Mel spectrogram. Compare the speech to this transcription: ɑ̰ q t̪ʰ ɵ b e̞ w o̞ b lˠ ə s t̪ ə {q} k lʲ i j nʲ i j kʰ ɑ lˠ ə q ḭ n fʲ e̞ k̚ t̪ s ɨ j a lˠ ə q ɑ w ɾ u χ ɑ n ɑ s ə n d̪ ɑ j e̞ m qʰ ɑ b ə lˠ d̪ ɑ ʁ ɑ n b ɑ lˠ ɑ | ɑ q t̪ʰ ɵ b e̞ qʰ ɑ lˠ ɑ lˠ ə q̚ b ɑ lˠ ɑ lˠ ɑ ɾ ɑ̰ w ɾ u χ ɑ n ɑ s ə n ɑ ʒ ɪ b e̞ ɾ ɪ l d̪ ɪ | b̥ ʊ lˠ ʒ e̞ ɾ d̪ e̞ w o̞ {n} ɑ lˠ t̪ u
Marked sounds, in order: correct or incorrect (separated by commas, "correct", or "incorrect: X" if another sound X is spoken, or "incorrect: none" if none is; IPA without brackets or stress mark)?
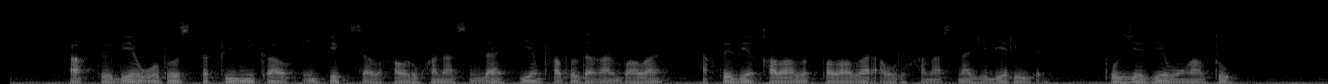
correct, incorrect: ɴ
